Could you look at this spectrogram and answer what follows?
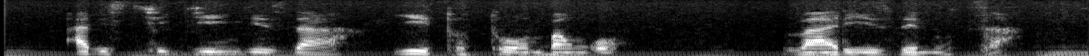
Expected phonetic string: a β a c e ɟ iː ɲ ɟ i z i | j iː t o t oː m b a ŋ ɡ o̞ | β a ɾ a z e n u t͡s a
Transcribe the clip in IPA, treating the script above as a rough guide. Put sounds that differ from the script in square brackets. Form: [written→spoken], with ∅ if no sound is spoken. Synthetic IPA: a β [a→i] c [e→i] ɟ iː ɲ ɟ i z [i→a] | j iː t o t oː m b a ŋ ɡ o̞ | β a ɾ [a→i] z e n u t͡s a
